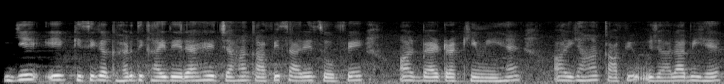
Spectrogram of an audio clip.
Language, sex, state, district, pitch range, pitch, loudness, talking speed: Hindi, female, Haryana, Jhajjar, 175-195 Hz, 180 Hz, -15 LUFS, 200 wpm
